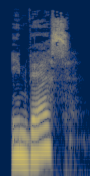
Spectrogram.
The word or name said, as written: invers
